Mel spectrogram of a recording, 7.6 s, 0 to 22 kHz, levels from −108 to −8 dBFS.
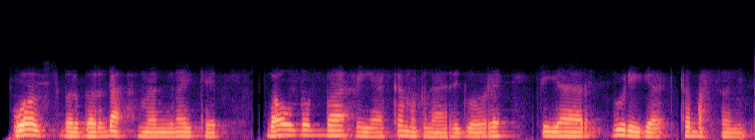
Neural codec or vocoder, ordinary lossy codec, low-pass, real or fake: codec, 32 kHz, 1.9 kbps, SNAC; none; 3.6 kHz; fake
